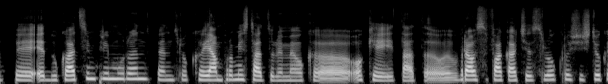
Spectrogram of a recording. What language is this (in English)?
Romanian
